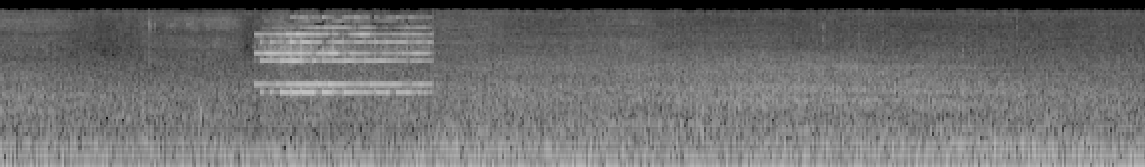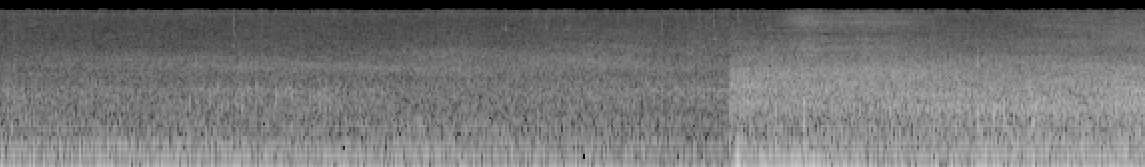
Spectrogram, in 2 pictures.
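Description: Street traffic with vehicles driving by. About two seconds in, a short electronic ringing tone sounds for about a second. Near the end a vehicle passes louder.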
